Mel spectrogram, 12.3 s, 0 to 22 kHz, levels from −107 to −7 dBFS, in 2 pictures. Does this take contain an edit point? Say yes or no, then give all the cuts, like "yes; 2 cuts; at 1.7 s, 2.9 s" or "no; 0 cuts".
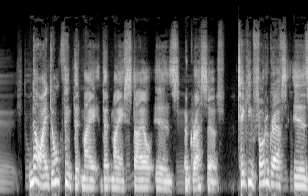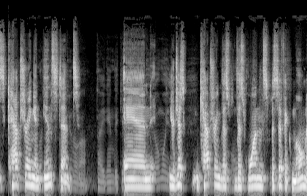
no; 0 cuts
